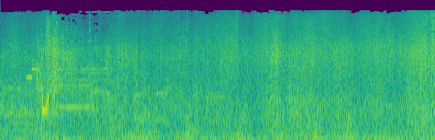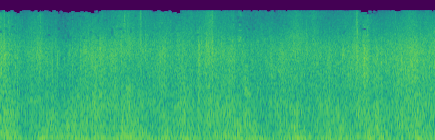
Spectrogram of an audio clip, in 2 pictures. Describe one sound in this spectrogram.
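Wind rushes loudly past during a fast freefall.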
